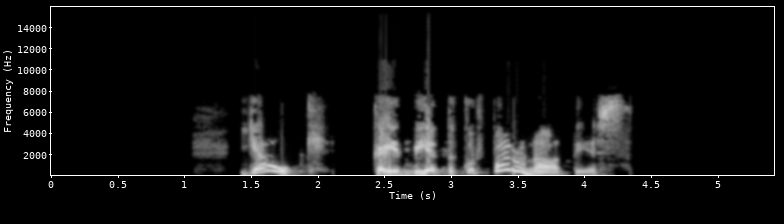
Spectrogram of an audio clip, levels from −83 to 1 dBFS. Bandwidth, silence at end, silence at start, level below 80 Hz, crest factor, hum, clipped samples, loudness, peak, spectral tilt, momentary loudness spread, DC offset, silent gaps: 8 kHz; 1.15 s; 1.45 s; -56 dBFS; 16 dB; none; under 0.1%; -13 LUFS; 0 dBFS; -3 dB/octave; 18 LU; under 0.1%; 2.14-2.41 s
